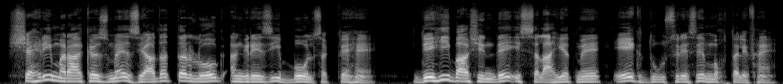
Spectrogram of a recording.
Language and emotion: Urdu, neutral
